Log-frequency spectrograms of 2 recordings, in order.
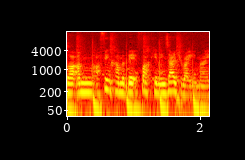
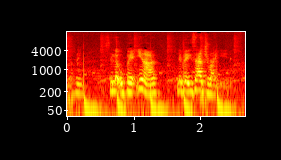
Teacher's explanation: there's a lot of glottal stops in this accent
